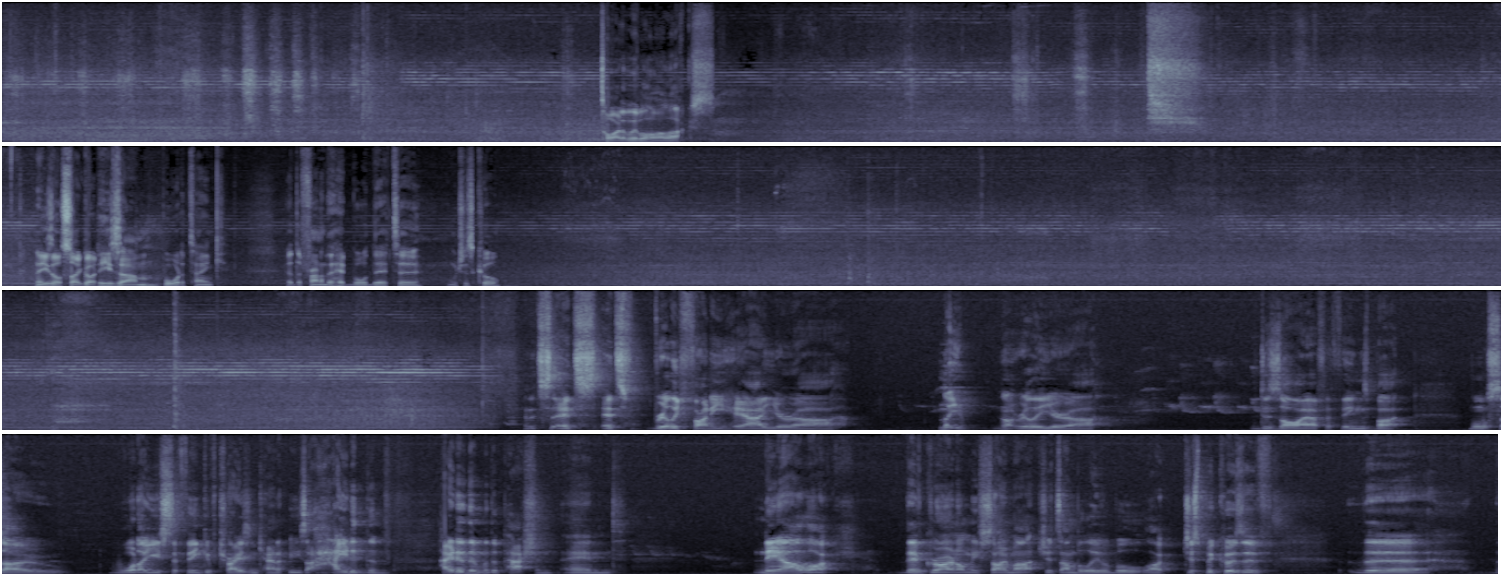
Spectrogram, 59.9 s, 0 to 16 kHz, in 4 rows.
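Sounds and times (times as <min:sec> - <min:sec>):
mechanical drone with hum: 0:00.0 - 0:43.7
brief hiss: 0:10.1 - 0:12.1.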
